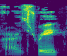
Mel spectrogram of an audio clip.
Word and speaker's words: R3: And please don't pronounce it R squared or R cubed, it's R2 and R3.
